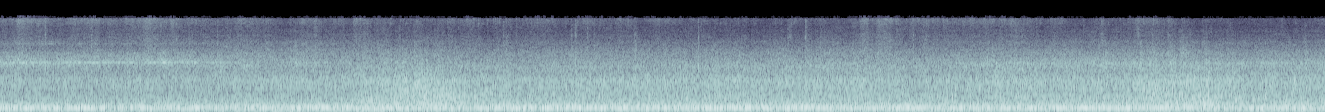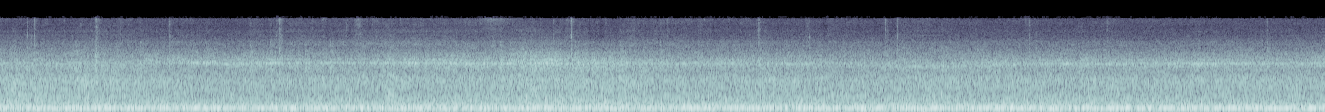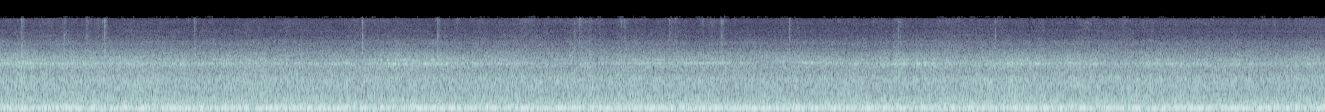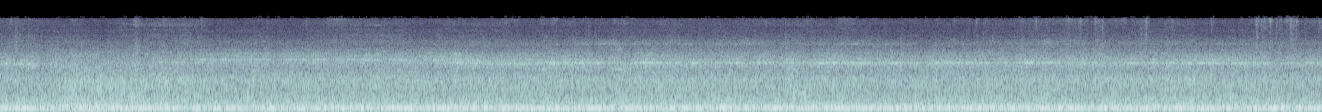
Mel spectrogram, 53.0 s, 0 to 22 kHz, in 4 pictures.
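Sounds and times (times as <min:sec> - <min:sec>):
train cabin low rumble: 0:00.0 - 0:52.9
faint high whine: 0:28.6 - 0:52.9.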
